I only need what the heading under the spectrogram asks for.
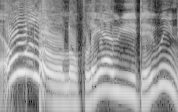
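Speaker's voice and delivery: sing-song northern English accent. Showing how the accent creeps into a friendly greeting: northern accent. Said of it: "the trouble with the northern accent".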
